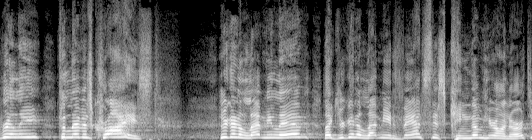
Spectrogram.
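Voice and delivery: high and loud, bursting with joy; overjoyed, can't believe his luck; delighted Paul. Retold or imitated. Paul to his captors, thrilled to keep living.

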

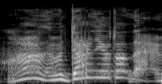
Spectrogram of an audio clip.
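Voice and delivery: high mock yell at the other guy. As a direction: play the old man shouting back, pitched high. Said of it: "もうクソ大声で".

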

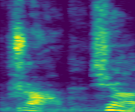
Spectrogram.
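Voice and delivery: soft swishing stroke noises; imitated arm strokes. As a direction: imitate arms sweeping through water. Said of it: "it's like my arms are like".

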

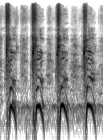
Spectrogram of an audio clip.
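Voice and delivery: high, playful poof sounds for each ball; mock firing noises. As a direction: pop out each shot like a toy cannon. Boy firing baseballs at plane.

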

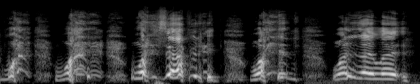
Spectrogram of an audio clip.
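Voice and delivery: high, loud squeal of alarm; baffled disbelief. Retold or imitated. Player retelling zoning back in to an army plan, baffled disbelief. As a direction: sputter it out in panicked bafflement, breaking into laughter.

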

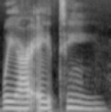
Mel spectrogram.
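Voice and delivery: slow, soft phone-sex line voice; sultry hotline voice. Pretend. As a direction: purr it slowly like a hotline ad. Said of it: "dudes with the hotline voice".

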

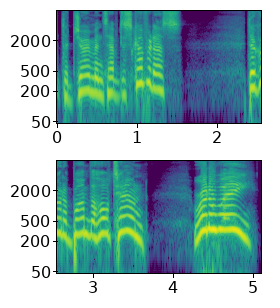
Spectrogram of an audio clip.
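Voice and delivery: rising from urgent to a high full scream; building to a scream. Acted. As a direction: panic climbing until he screams run. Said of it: "and then he screams".

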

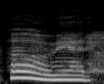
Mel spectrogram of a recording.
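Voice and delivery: words stretched into a yawning sigh. Real, not acted. Host yawning midway through the recap, real yawn. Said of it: "I'm sorry I keep yawning".

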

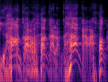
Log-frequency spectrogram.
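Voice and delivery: high, rapid-fire harsh gibberish Swedish; aggressive mock Swedish. Women talking in their own language, aggressive mock Swedish. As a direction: rattle off fake Swedish syllables aggressively. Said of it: "when they talking in, in their language".

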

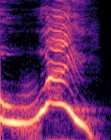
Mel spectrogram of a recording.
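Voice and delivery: high, loud falsetto woo-wee; excited whoop. Real, not acted. Reacts loudly to pictures.

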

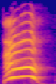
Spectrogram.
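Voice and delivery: short, high, loud imitated yelp; mock high-pitched yelp of excitement; excited little yelp. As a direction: let out a sudden excited squeal. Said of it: "lets out this excited little yelpy".

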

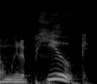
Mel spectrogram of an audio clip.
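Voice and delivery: normal talking voice

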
